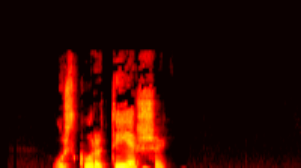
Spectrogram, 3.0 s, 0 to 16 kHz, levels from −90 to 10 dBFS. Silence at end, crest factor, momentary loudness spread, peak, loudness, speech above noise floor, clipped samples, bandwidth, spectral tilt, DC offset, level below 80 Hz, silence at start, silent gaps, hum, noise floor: 1.4 s; 20 dB; 12 LU; -2 dBFS; -19 LUFS; 60 dB; under 0.1%; 11.5 kHz; -4 dB/octave; under 0.1%; -60 dBFS; 0.55 s; none; none; -79 dBFS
